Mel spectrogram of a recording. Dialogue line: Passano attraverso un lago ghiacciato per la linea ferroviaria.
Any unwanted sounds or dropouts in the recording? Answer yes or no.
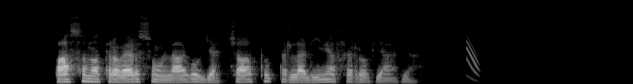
yes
